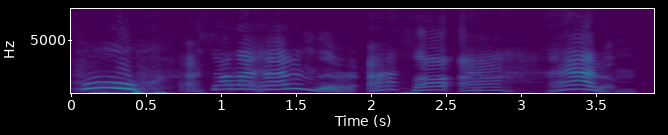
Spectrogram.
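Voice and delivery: high loud relieved whew; excited relief. Real, not acted. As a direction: blow out a big relieved breath. Near miss in game.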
